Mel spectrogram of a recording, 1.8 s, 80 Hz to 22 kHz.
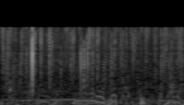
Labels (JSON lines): {"label": "biophony, cascading saw", "recorder": "SoundTrap 600 or HydroMoth"}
